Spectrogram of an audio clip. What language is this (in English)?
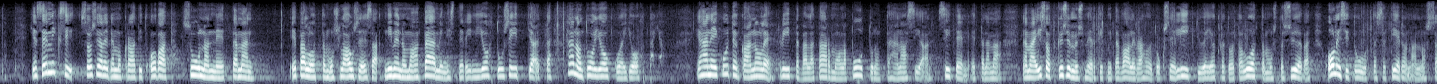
Finnish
